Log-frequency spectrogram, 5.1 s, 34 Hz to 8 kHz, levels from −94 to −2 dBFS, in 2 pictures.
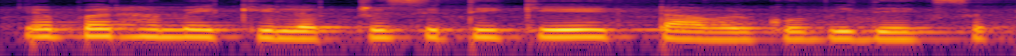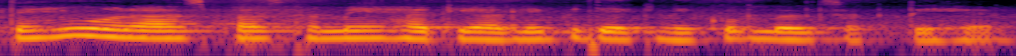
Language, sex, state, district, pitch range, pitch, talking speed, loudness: Hindi, female, Bihar, Madhepura, 180-220 Hz, 195 Hz, 200 wpm, -23 LUFS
